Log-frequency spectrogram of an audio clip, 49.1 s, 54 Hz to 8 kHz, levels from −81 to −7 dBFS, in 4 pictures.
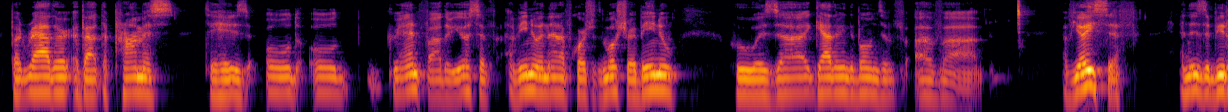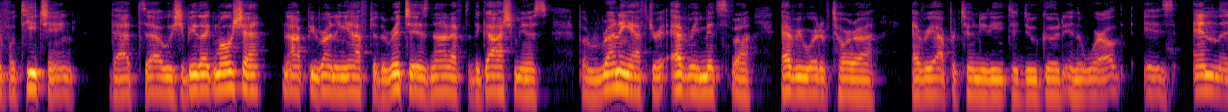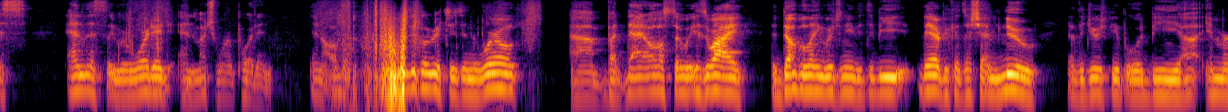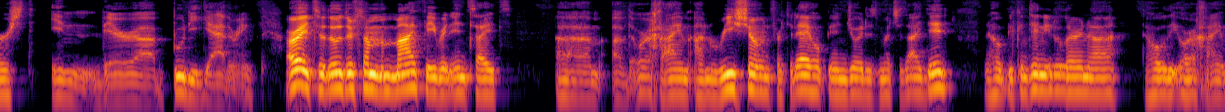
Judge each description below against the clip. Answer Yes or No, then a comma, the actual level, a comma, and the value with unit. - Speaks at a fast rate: No, average, 185 wpm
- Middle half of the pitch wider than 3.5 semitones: No, narrow, 2.5 semitones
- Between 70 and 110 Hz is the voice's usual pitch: No, low, 125 Hz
